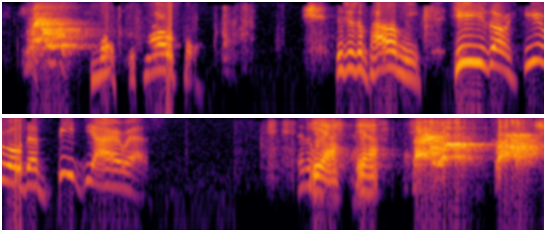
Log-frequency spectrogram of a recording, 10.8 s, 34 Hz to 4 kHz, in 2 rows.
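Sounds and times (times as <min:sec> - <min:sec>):
dog barking and yipping with whimpering tones: 0:00.2 - 0:00.9, 0:09.5 - 0:10.8
speech: 0:00.3 - 0:02.1, 0:03.4 - 0:07.0, 0:08.4 - 0:09.8.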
